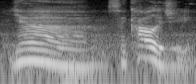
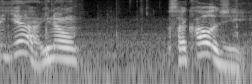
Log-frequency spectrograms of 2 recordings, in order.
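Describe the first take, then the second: First: "Yeah, psychology" with a falling, uninterested "psychology"; bored tone. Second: Said in the usual way. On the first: Shown as a demonstration. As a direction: sound bored so she takes the hint. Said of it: "if I was to say it like that". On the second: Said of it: "You say".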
